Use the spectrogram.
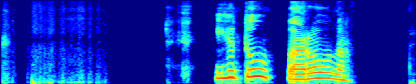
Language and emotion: Russian, sad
